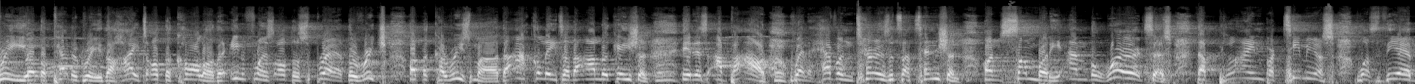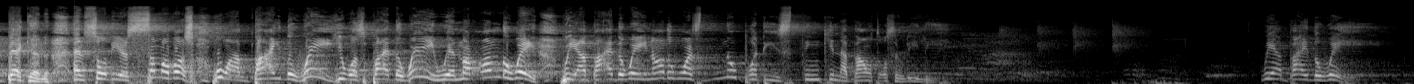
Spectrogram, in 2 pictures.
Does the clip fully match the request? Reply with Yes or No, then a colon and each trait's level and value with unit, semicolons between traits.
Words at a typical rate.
Yes: average, 180 wpm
